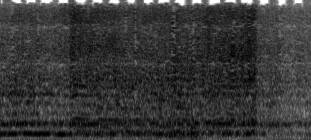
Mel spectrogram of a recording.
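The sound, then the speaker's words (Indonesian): A steady, dense buzzing of many honeybees swarming around their hive in an apple tree, continuous with a low droning hum throughout, no voices present. “Eh, itu itu sarang lebah madu. Bagaimana kita bisa menebang pohon apel ini jika ada lebahnya?”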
